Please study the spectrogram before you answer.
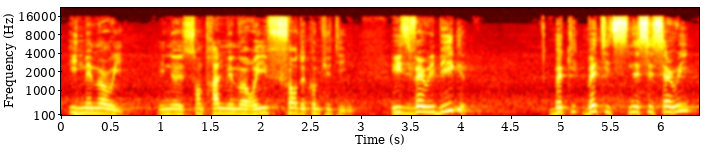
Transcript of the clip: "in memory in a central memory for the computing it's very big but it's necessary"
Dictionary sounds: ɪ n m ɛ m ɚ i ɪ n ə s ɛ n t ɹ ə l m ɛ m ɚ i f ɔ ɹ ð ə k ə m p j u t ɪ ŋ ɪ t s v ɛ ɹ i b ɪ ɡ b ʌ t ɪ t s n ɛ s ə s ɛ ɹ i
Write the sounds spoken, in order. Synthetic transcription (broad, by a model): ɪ n m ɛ m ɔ i ɪ n ə s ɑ t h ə l m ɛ m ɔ i f ɔ ɹ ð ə k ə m p j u t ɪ ŋ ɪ t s v ɛ ɹ i b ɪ ɡ b ʌ t ɪ t s n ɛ s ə s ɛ ɹ i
